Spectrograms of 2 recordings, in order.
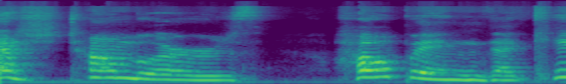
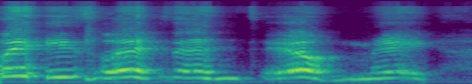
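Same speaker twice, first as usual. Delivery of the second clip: high, slow, tearful, close to crying; 5 semitones higher than usual. Retelling how she begged everyone to listen to her: acting out her tearful plea. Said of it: "I was almost in tears on the porch".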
